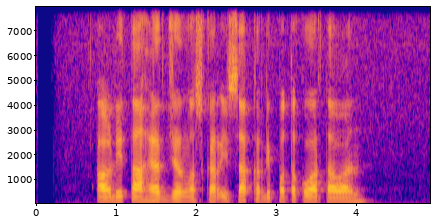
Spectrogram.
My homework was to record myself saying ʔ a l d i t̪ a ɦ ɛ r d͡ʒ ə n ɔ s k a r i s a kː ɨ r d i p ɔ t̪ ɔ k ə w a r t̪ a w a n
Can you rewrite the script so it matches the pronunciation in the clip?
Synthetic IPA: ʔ a l d i t̪ a ɦ ɛ r d͡ʒ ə ŋ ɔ s k a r i s a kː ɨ r d i p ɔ t̪ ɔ k ə w a r t̪ a w a n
